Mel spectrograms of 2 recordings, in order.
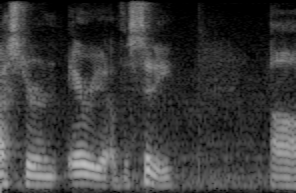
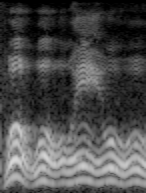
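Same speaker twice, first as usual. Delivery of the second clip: louder, startled retold whoas; alarmed protest; 4 semitones higher, 8 dB louder than usual. Man telling a threatening woman to back off, mock alarmed protest. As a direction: imitate him trying to halt her.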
